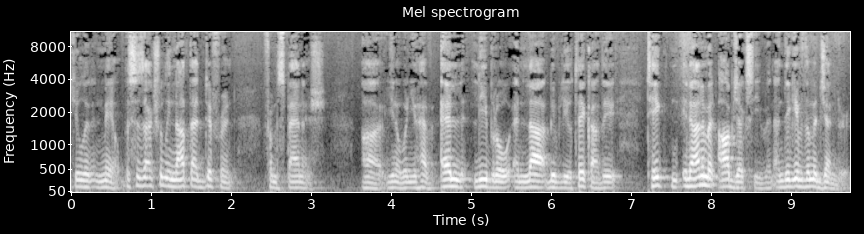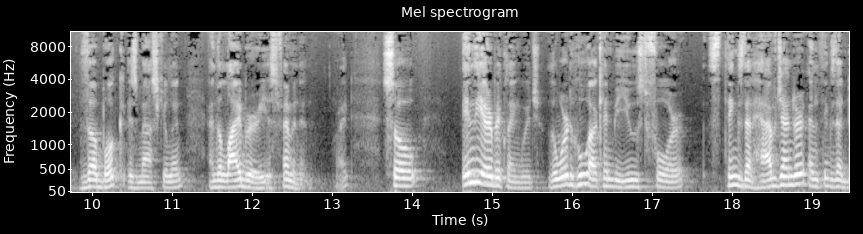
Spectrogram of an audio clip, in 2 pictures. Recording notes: during a live lecture on the 2015 Gulf Tour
